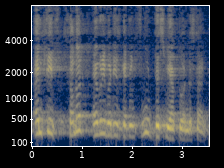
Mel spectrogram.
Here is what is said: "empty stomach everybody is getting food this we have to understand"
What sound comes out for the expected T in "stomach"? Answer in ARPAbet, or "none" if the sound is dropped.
S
